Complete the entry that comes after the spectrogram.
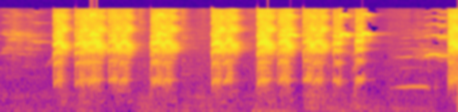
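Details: Captive rainbow lorikeet at a wildlife park in Aceh Besar, Aceh, Indonesia, giving harsh, grating screeches in quick bursts of about half a second, grouped in twos and threes with short silences between.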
